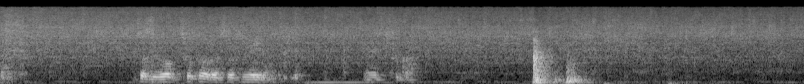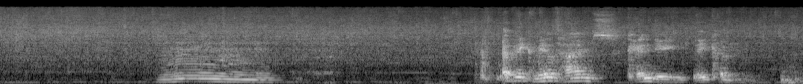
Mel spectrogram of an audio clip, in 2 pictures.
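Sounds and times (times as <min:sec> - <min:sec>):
bacon sizzling in a frying pan: 0:00.0 - 0:16.0
person humming: 0:09.6 - 0:11.4.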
